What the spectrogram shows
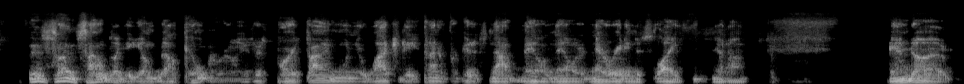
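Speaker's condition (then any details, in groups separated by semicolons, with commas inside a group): Head and neck cancer; voice lost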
